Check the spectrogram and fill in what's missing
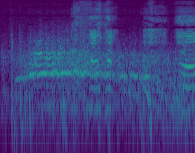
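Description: A horse neighs and whinnies loudly and close by in an animated battle scene, one sustained wavering call with no talk over it.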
